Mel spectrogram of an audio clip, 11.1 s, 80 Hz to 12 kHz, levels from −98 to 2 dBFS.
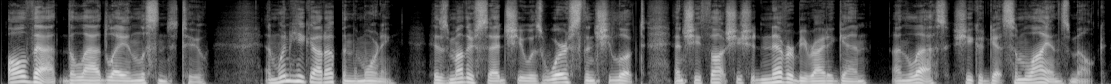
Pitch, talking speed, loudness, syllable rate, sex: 125 Hz, 220 wpm, -21 LUFS, 5.3 syllables/s, male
